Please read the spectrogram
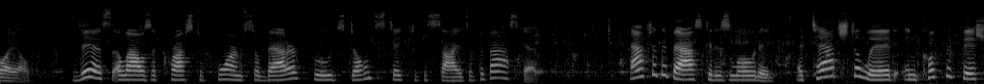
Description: A woman talking as something sizzles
